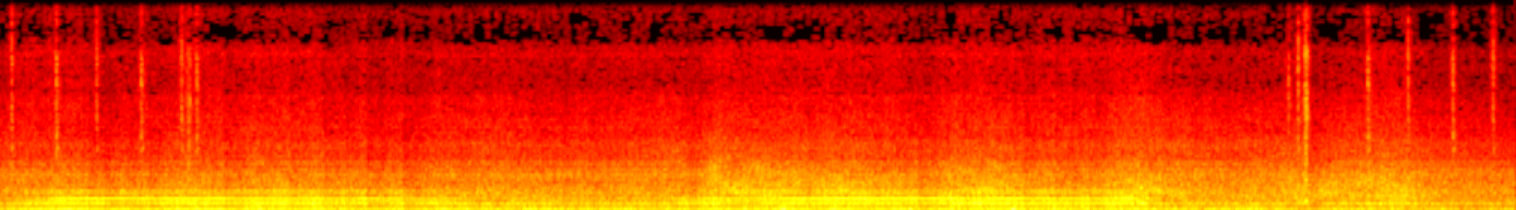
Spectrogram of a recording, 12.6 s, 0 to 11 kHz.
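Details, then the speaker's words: BMW E30 318i after a brake job, driving on road: mid-pitched squeal coming and going with wheel rotation over road and engine noise, from new ceramic brake pads expected to bed in. "sounds like speed damn ceramic pads they're a little noisy oh well they should wear in"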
